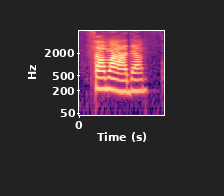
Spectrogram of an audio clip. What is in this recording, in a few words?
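"famada", Sardinian, female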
